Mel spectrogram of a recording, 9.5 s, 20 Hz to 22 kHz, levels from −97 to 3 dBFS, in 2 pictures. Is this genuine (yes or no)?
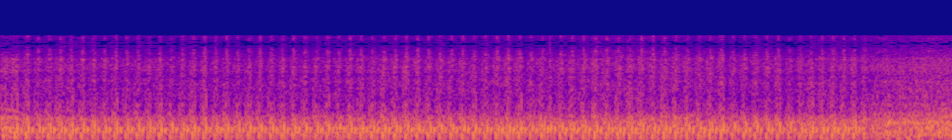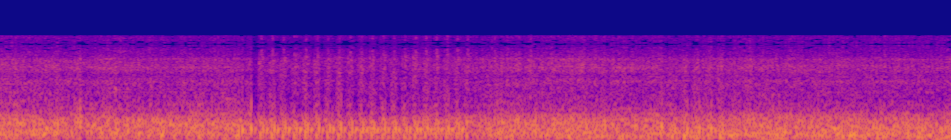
yes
